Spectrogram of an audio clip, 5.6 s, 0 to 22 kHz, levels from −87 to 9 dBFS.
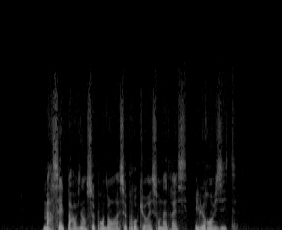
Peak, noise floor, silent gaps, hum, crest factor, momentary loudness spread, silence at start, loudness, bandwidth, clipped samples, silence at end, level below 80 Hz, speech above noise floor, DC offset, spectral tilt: -18 dBFS; -78 dBFS; none; none; 20 dB; 9 LU; 0.85 s; -38 LUFS; 15.5 kHz; under 0.1%; 0.95 s; -72 dBFS; 40 dB; under 0.1%; -6 dB/octave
